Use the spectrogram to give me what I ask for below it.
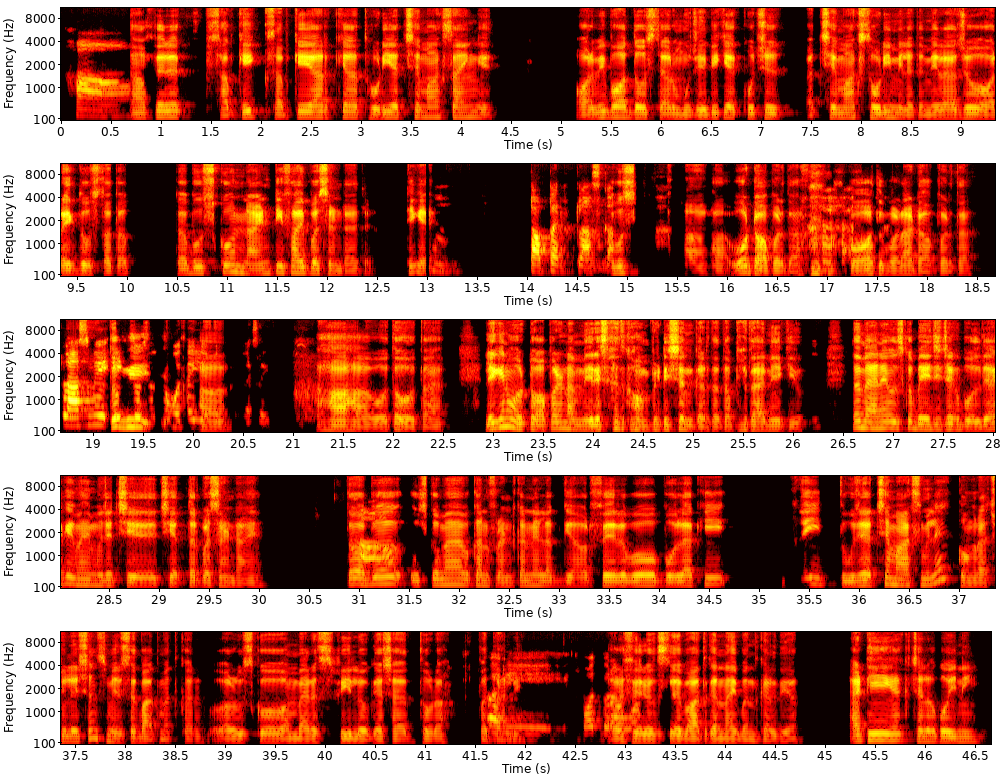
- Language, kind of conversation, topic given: Hindi, podcast, आपकी किसी एक दोस्ती की शुरुआत कैसे हुई और उससे जुड़ा कोई यादगार किस्सा क्या है?
- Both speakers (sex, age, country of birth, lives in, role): female, 20-24, India, India, host; male, 20-24, India, India, guest
- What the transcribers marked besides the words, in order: static; in English: "मार्क्स"; in English: "मार्क्स"; in English: "नाइंटी फाइव परसेंट"; in English: "टॉपर, क्लास"; other background noise; in English: "टॉपर"; laugh; chuckle; in English: "टॉपर"; in English: "क्लास"; in English: "टॉपर"; laughing while speaking: "मेरे साथ कॉम्पिटिशन करता था पता नहीं क्यों"; in English: "कॉम्पिटिशन"; in English: "कन्फ्रेंट"; in English: "मार्क्स"; in English: "कांग्रेचुलेशंस"; in English: "एम्बैरस फील"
